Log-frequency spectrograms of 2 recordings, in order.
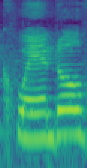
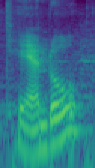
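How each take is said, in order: First: The name begins with a kw sound. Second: The name begins with a plain k sound. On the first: The speaker calls it wrong. "I called it Quandle for the longest time, but I don't think that's how you pronounce it" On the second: The speaker calls it right. "I literally think it's just pronounced Candle"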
